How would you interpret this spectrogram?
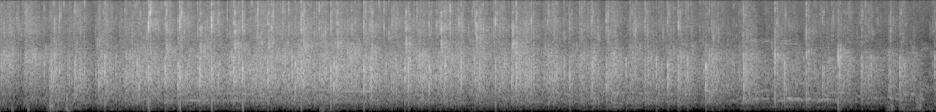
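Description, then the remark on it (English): A large audience at a worship service claps steadily and enthusiastically as a hand clap of praise to the Lord, a dense wash of overlapping hand claps for the whole stretch, with faint crowd murmur underneath and no clear speech. “Before you're seated, would you give the Lord a hand clap of praise?”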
